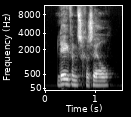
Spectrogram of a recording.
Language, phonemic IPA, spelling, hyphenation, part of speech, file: Dutch, /ˈleː.və(n)s.xəˌzɛl/, levensgezel, le‧vens‧ge‧zel, noun, Nl-levensgezel.ogg
- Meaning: life partner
